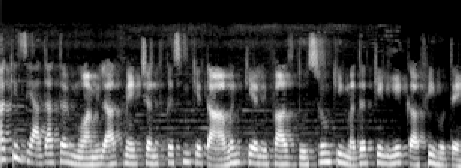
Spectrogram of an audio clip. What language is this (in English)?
Urdu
